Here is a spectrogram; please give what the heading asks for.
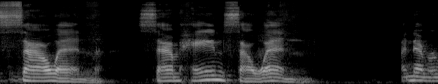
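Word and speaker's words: Samhain: It looks like it says Sam Hayne. I never can. I always pronounced it wrong, but thanks for the pronunci. It's Sen.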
